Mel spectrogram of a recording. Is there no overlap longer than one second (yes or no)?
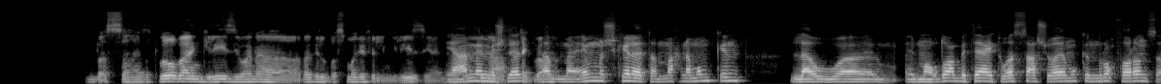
no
